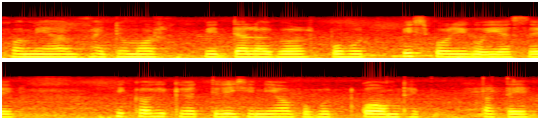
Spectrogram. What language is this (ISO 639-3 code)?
asm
